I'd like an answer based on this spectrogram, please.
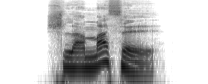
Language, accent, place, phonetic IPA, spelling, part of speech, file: German, Germany, Berlin, [ʃlaˈmasəl], Schlamassel, noun, De-Schlamassel.ogg
- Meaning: trouble, difficult situation, misfortune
